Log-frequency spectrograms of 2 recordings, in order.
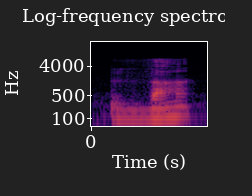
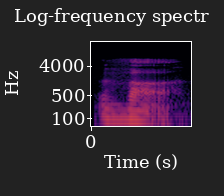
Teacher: Ve tends to be a voiced bilabial fricative. Va, or a voiced labiodental fricative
